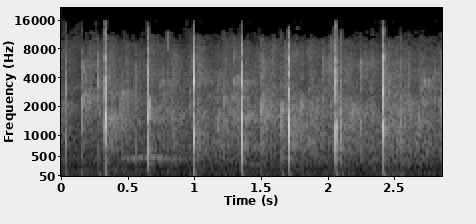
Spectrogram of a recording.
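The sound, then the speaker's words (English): Applause at a church gathering, given as thanks, in the form of seven sharp, evenly spaced hand claps at a steady rhythm, crisp and moderately loud over a faint background murmur, with no talking. “So let's just say thank you to them with some applause.”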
